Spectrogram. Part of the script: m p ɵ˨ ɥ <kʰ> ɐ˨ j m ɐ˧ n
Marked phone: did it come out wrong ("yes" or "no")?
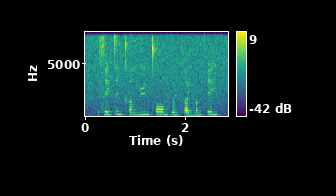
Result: yes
